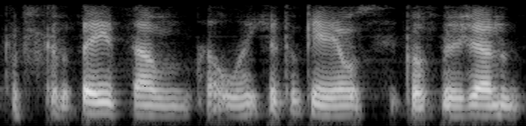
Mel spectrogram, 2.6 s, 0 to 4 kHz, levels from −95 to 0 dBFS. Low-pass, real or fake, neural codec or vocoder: 3.6 kHz; fake; codec, 16 kHz, 1 kbps, FunCodec, trained on LibriTTS, 50 frames a second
